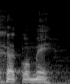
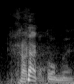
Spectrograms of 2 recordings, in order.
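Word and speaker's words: Jácome: No es Jacomé. Jaome con acento en la A.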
